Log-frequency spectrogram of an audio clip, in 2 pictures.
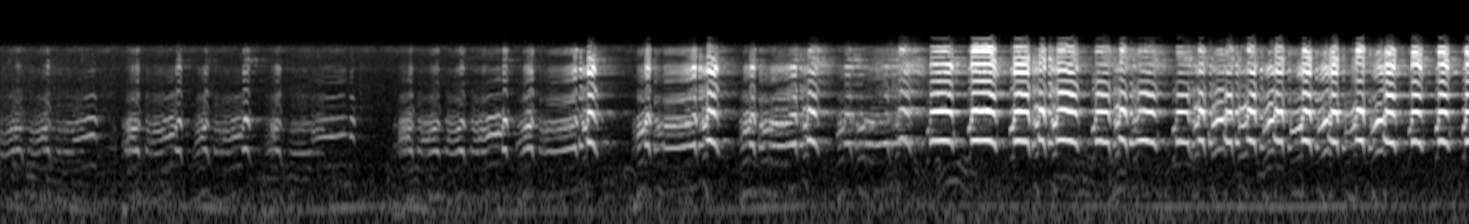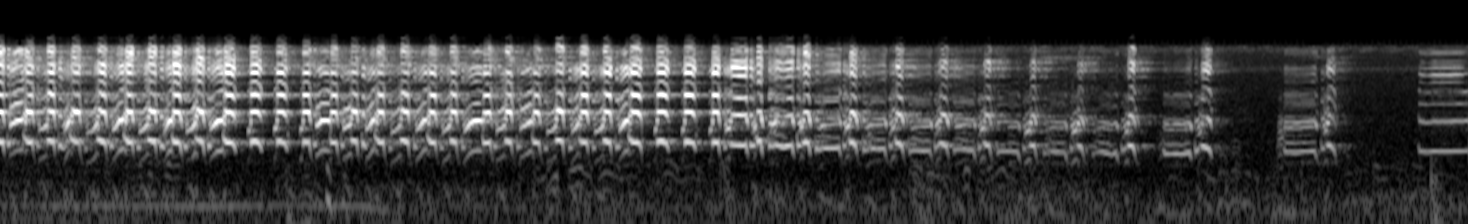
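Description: Goose call blown in a competition calling routine: a few spaced honks and clucks at first, building about six seconds in to a loud, fast run of clucking notes that carries on until past the middle, then tapering back to a few spaced honks near the end.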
